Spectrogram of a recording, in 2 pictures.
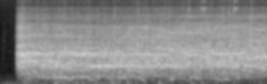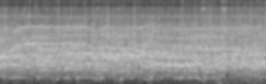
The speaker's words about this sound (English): The crowd was already roaring with Emma Twigg grabbing gold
